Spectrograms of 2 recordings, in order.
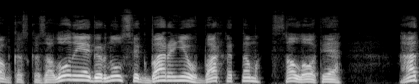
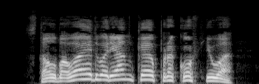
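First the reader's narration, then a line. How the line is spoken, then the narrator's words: Proud and angry. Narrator (Russian): горделиво и зло отозвалась барыня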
